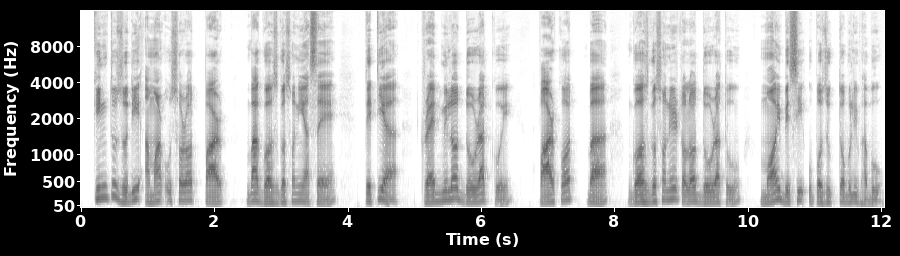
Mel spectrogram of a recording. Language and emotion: Assamese, neutral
